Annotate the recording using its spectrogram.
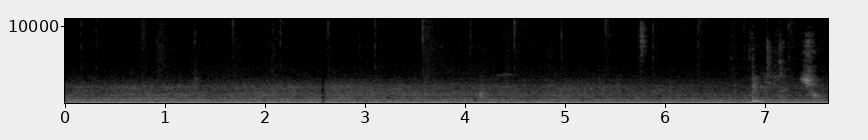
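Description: Beer pours into a glass mug and fizzes.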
